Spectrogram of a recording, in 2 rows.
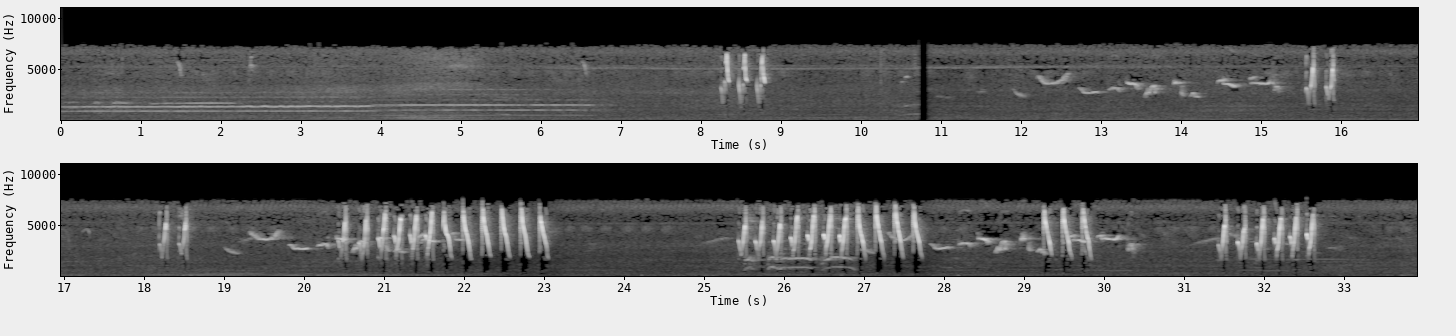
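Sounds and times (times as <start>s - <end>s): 
other birds twittering: 0.0s - 6.8s, 7.7s - 9.3s, 10.4s - 23.8s, 24.8s - 33.9s
bar-winged prinia sharp calls: 12.3s - 16.0s, 18.2s - 23.1s, 25.4s - 30.5s, 31.2s - 32.8s.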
